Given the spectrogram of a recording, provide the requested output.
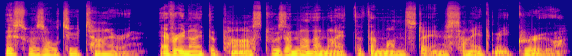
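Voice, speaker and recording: Husky, low, haughty fantasy adventurer. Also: male voice, normal speed, no room sound, studio quality. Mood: brooding, grave. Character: proud, self-assured male fantasy adventurer, grave and superior. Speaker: player character voice actor. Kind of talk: dramatic scripted fantasy game lines.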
